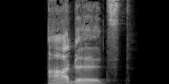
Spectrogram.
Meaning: second-person singular present of adeln
- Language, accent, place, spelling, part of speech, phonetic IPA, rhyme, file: German, Germany, Berlin, adelst, verb, [ˈaːdl̩st], -aːdl̩st, De-adelst.ogg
